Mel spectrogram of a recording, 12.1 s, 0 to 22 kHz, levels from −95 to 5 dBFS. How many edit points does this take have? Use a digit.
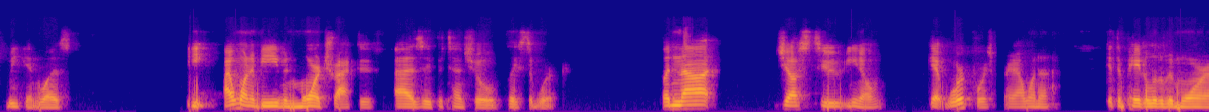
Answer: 1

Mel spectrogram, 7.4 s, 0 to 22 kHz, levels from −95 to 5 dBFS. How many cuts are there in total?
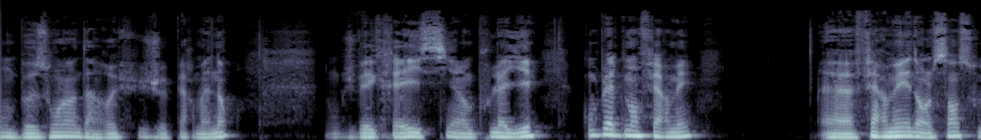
1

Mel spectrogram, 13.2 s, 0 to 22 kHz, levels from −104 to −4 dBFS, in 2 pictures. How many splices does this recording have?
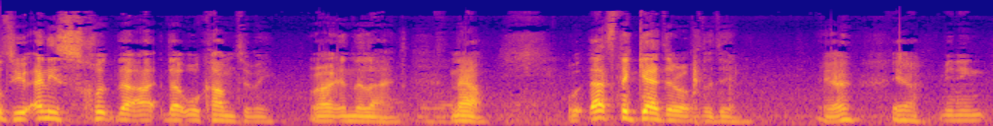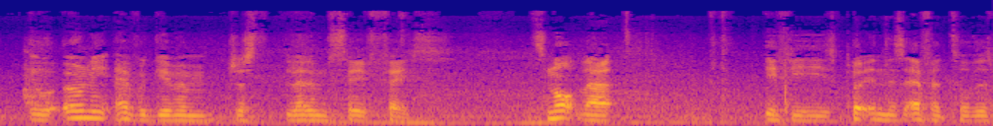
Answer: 1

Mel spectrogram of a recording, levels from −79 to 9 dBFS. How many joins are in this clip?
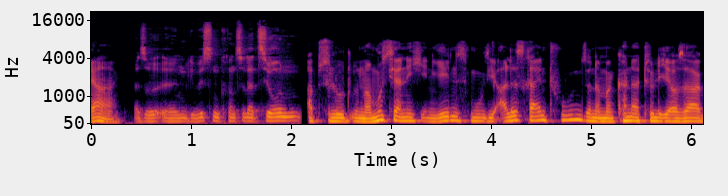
1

